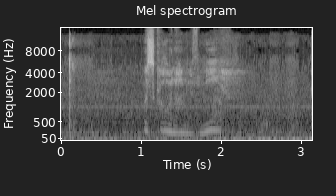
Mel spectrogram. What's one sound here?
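A second young woman answers with a worried, rising voice.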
